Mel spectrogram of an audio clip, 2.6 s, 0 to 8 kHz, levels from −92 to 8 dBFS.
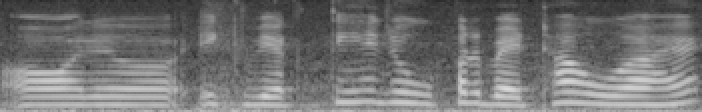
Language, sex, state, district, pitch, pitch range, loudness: Hindi, female, Bihar, Saran, 220 Hz, 215-270 Hz, -16 LUFS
